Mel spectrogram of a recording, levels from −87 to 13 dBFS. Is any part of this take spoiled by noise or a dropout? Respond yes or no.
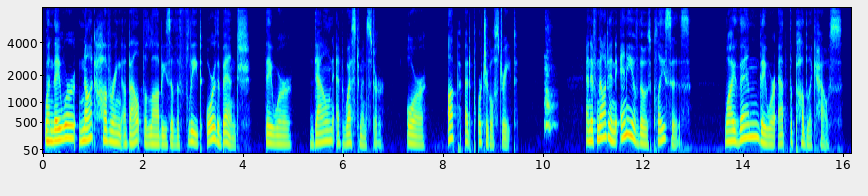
yes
